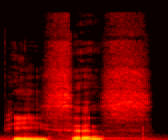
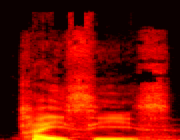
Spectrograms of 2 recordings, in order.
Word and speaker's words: Pisces: Pieces? I don't know how to pronounce that. Pieces. Said to Aquarius, Virgo made her choice. Go see him and he'll tell you the rest. Rasmus, I never imagined. Wait. Pisces. There we go.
